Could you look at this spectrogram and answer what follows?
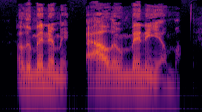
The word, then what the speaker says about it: aluminium: The British say aluminium. – You're getting to my head with your Brazilian mind tricks. – Aluminium is how they say it, which is the actual element, and Americans say aluminum, but I don't know why.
